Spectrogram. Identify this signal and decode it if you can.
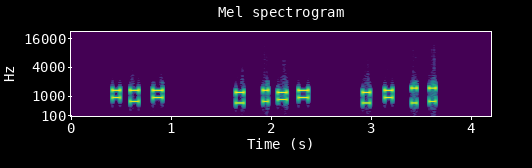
DTMF, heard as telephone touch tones, dialled by hand, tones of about 80 ms. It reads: 050 1570 1036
